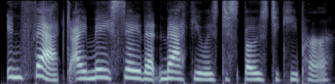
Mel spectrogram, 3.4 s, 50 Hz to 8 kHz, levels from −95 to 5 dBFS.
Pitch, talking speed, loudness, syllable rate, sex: 235 Hz, 215 wpm, -19 LUFS, 4.7 syllables/s, female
